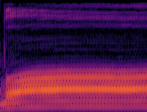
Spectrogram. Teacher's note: انتقل من الألف إلى اللام بضغطة على الصوت أو ما يعبر عنه بالنبر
